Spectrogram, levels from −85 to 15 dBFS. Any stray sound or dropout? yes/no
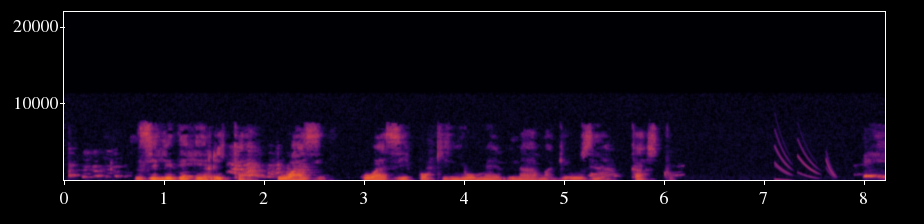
yes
